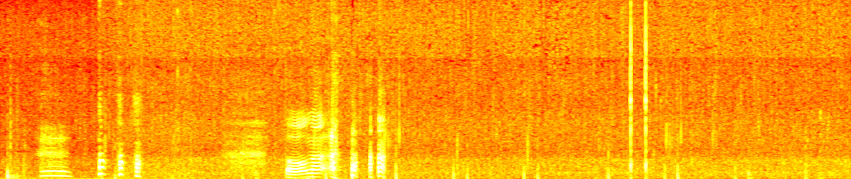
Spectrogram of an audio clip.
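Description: Rain falls steadily and softly.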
